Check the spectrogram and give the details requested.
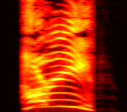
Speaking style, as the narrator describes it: Luke cried

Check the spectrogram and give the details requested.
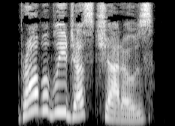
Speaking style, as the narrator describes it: Mom said

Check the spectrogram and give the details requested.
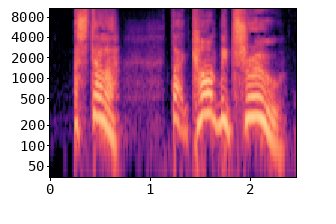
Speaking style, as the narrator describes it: I cried

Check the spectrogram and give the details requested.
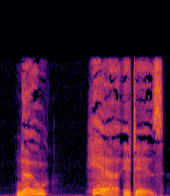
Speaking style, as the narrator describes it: cried the king

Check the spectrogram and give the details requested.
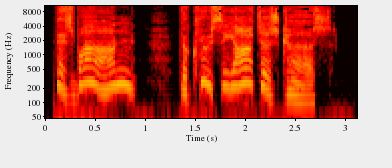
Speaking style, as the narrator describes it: said Neville in a small but distinct voice

